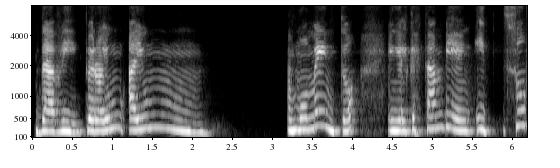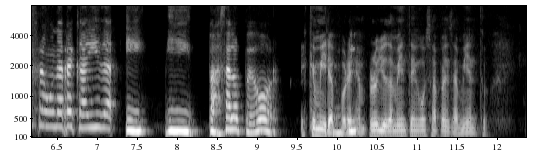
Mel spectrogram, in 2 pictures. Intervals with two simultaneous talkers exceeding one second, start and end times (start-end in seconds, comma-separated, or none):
none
